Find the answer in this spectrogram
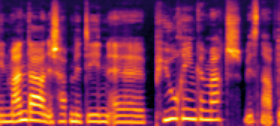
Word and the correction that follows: Pouring: Ich, den Ausdruck kenne ich als Pouring und das ist was ausschütten.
